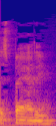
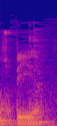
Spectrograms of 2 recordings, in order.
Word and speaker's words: Speer: Se Speer, si legge Speer in Germania, non Speer.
